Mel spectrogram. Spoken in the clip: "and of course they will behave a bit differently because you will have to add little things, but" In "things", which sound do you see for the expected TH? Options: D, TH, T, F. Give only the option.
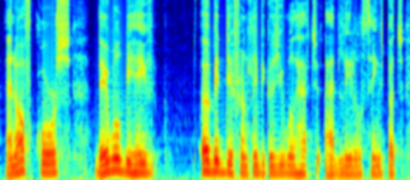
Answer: TH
